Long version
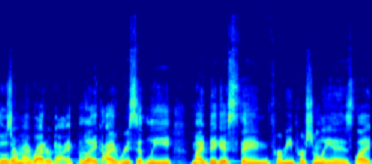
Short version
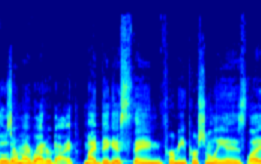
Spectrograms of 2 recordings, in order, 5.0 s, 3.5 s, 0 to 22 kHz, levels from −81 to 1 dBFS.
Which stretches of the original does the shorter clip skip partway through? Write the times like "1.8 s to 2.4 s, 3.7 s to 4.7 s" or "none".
1.0 s to 2.4 s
